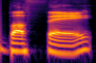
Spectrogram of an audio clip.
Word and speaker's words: buffet: appreciation Buffet an appreciation Buffet this is a long a y there's no T it's French after a trip to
